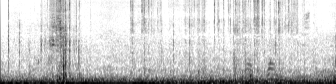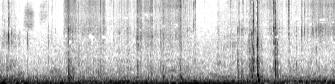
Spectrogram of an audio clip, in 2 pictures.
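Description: Wind rumbling on the microphone outdoors, with scattered clicks and rustles of plastic grocery packaging being handled in a metal shopping cart.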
